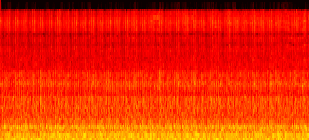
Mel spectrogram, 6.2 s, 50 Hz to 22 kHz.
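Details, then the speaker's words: Ford 7.3 IDI turbo diesel from a 1993 truck, test run on a stand before a swap: steady, even low diesel clatter at idle about two beats a second; normal idle, seems to have oil pressure. "well it runs foreign"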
